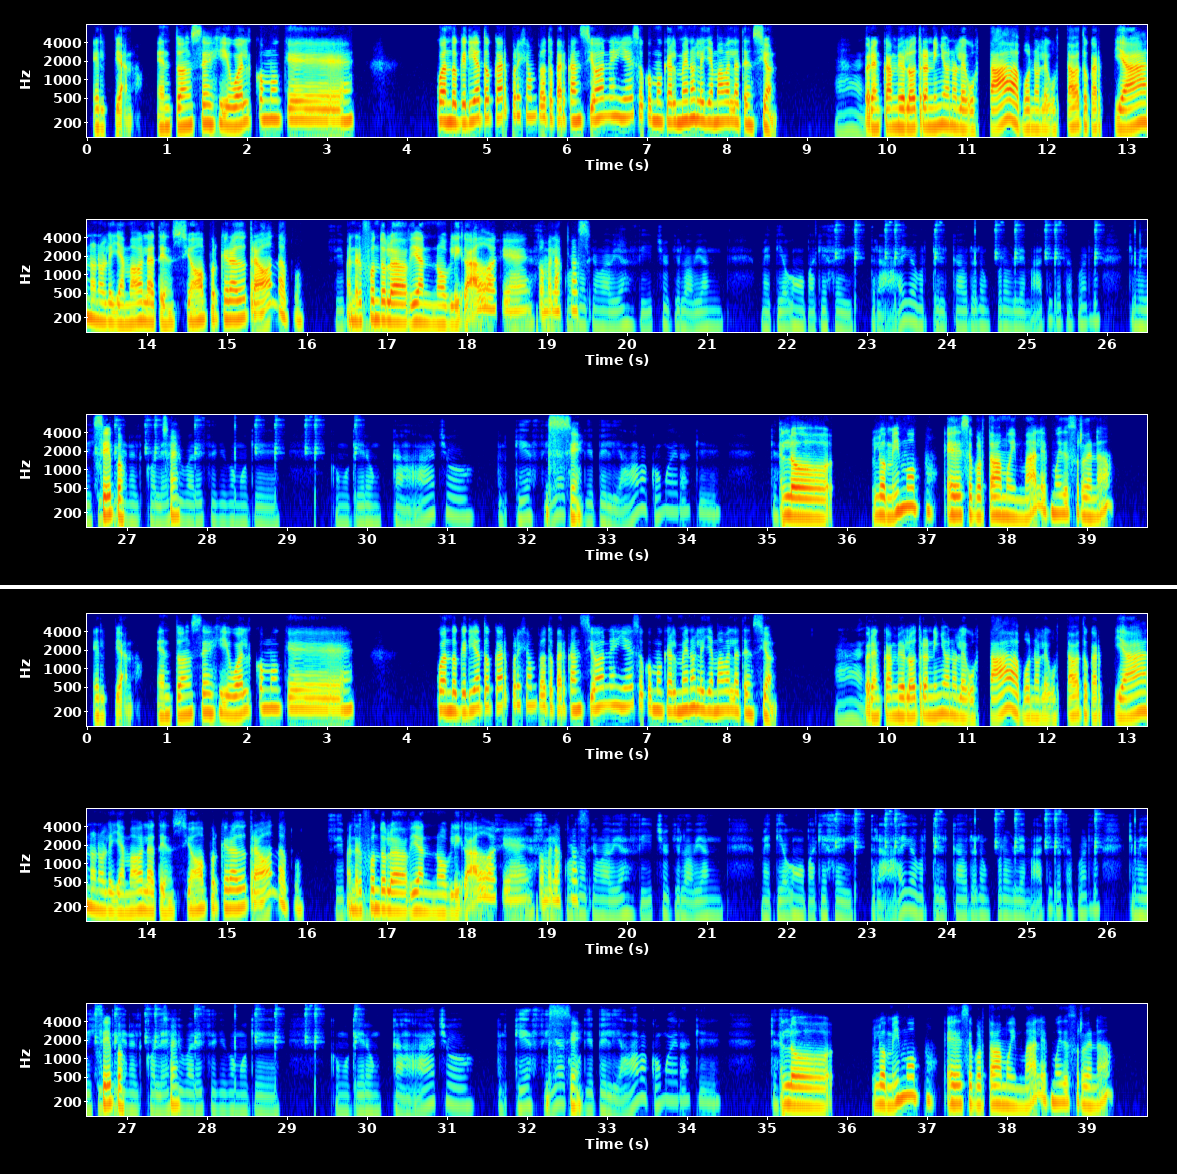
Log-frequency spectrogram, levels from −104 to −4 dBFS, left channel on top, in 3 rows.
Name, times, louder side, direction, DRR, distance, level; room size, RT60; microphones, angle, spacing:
voice 1, 0.1-0.6 0.9-3.3 4.4-8.6 9.7-15.9 16.5-19.4 26.7-27.0 27.5-27.7 32.5-32.7 35.2-35.8 36.3-39.3, left 4 dB, 45° left, 0.4 m, -30 dB
voice 2, 9.3-9.9 16.3-16.9 18.6-31.3 31.6-34.8 35.0-35.5, right 1 dB, 75° right, 7.2 m, -56 dB
sound 1, 22.3-23.0 23.2-23.5 23.8-24.0 24.3-25.0 25.2-25.5 25.8-26.0 26.3-27.0 27.2-27.5 27.8-28.0 28.3-29.0 29.2-29.5 29.8-30.0, right 2 dB, 10° right, 4.3 m, -51 dB
open air
head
